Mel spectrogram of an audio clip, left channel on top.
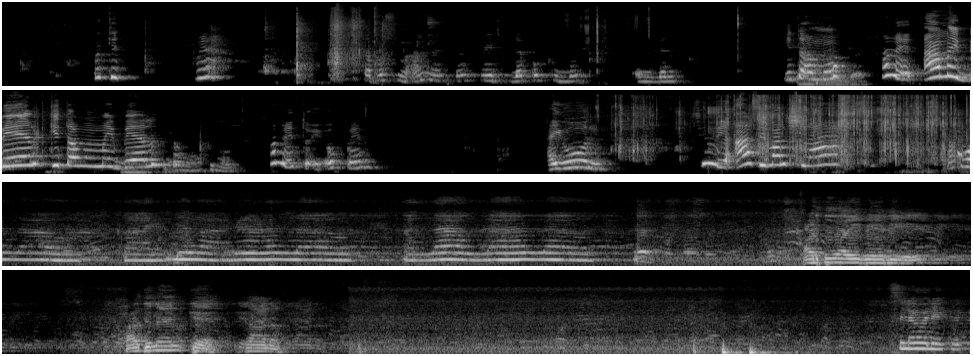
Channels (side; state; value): both; different; correlation 0.01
